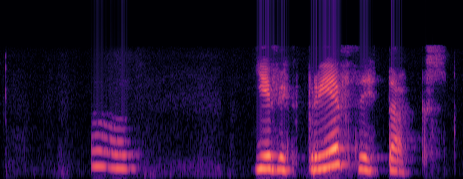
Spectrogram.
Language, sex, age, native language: Icelandic, male, 10, Icelandic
